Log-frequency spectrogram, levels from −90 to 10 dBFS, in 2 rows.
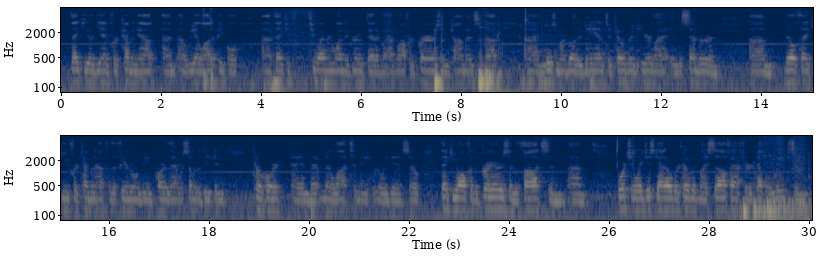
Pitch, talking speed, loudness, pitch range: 120 Hz, 190 wpm, -46 LUFS, 115-125 Hz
